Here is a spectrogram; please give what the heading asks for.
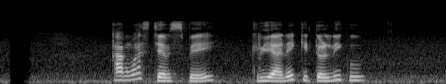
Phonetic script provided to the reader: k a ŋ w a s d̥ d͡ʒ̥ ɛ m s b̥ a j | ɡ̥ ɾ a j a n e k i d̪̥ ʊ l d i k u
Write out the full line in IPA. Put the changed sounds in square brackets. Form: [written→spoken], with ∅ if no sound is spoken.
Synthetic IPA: k a ŋ w a s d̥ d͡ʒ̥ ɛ m s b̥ [a→e] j | ɡ̥ ɾ [a→i] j a n e k i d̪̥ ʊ l [d→n] i k u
